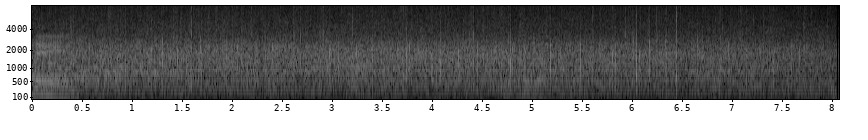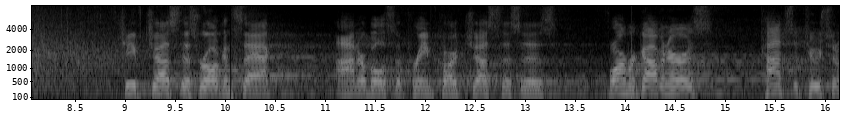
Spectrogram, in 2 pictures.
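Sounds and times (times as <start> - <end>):
audience applause: 0.0 - 8.9
speech: 9.0 - 16.1.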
